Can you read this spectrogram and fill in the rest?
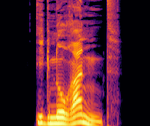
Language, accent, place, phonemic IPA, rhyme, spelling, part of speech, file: German, Germany, Berlin, /ɪɡnɔˈʁant/, -ant, ignorant, adjective, De-ignorant.ogg
- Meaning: willfully ignorant, arrogantly disinterested in knowledge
